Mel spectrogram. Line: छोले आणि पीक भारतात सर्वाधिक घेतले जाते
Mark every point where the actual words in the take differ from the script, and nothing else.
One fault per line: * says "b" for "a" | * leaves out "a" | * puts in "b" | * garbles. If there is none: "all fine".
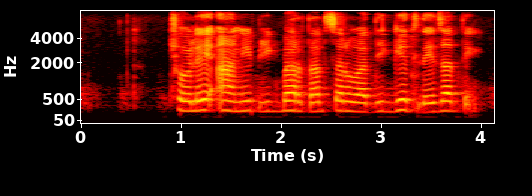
all fine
